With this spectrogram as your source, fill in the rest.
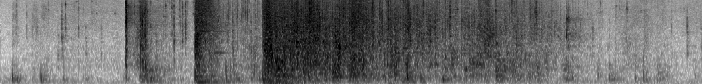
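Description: A wooden barricade is smashed apart.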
